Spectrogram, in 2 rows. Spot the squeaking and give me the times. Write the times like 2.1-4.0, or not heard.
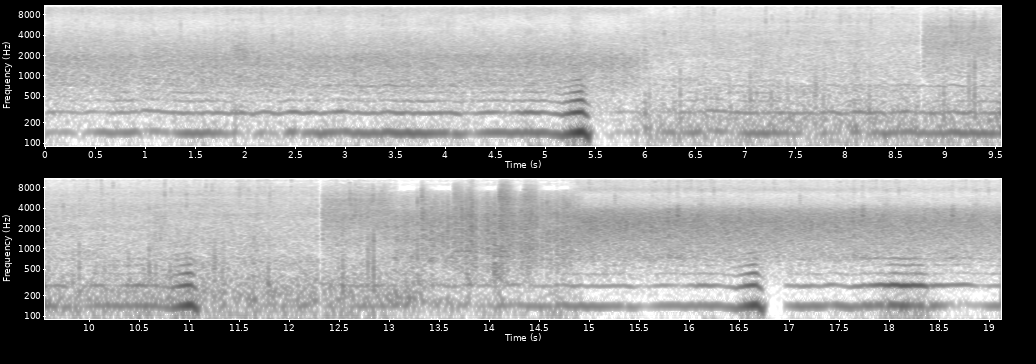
13.2-14.6.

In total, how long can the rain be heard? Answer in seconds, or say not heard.
19 s.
